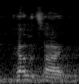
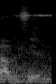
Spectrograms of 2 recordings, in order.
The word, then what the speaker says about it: Palantir: They say expressed their frustration with Palatine, like you said. Palantir.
